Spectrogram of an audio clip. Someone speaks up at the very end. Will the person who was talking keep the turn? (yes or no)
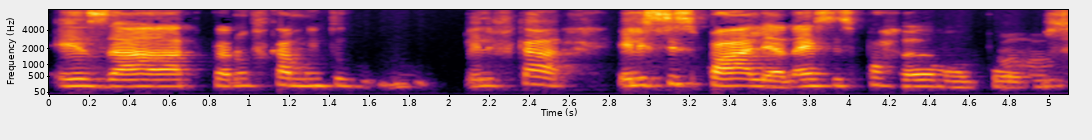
no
